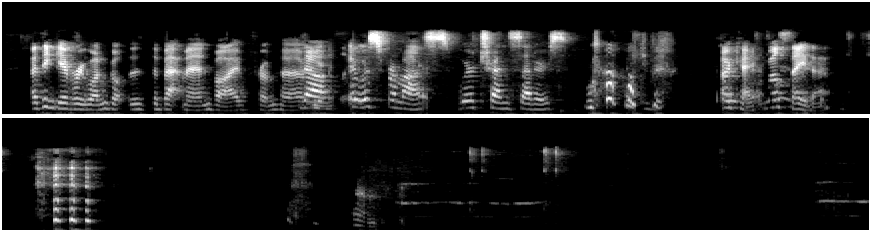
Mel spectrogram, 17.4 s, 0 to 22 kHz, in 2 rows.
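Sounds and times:
speech: 0.3s - 9.6s, 11.6s - 12.6s
upset cat meowing: 16.8s - 17.3s.

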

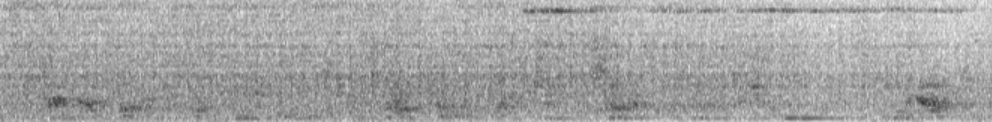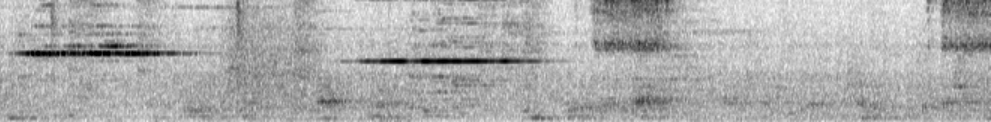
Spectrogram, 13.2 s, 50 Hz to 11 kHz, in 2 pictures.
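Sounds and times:
train rumbling into station platform: 0.0s - 13.2s
faint voices murmuring: 0.2s - 13.2s
high-pitched train wheel and brake squeals: 6.6s - 11.2s, 12.9s - 13.2s.

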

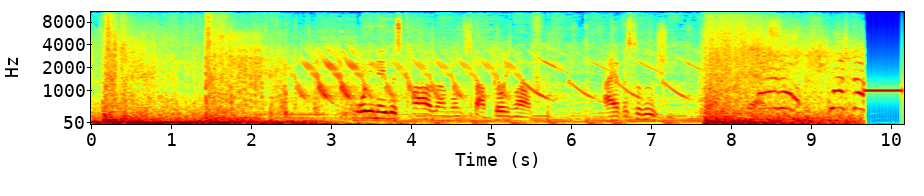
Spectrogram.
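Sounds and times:
dynamite explosion boom: 0.0s - 2.7s, 7.6s - 9.4s
speech: 3.4s - 5.8s, 6.4s - 7.4s, 8.2s - 9.7s.

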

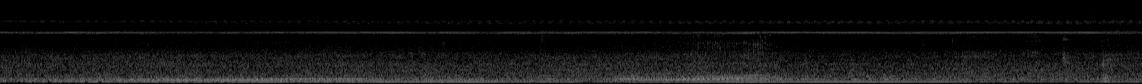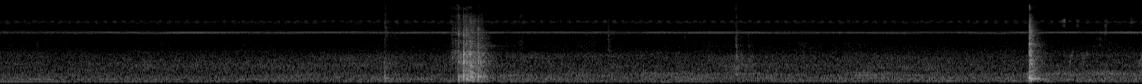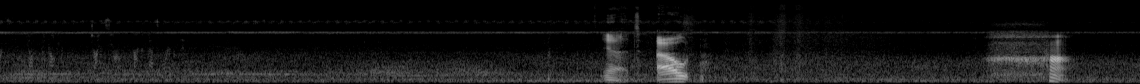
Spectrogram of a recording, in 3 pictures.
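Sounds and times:
insect with a solid continuous trill: 0.2s - 34.2s
sharp knocks: 21.7s - 21.9s
speech: 29.0s - 29.8s, 33.4s - 33.6s.

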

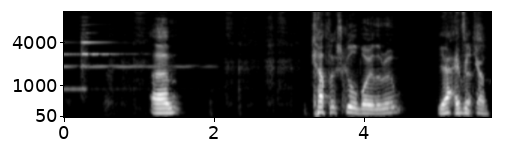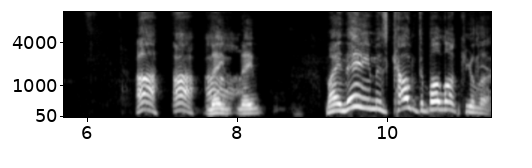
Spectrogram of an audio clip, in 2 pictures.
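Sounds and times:
bell being struck and ringing: 0.0s - 2.1s
speech: 1.2s - 1.6s, 3.3s - 5.7s, 6.6s - 8.4s, 9.2s - 11.3s
person exclaiming: 6.7s - 8.3s.

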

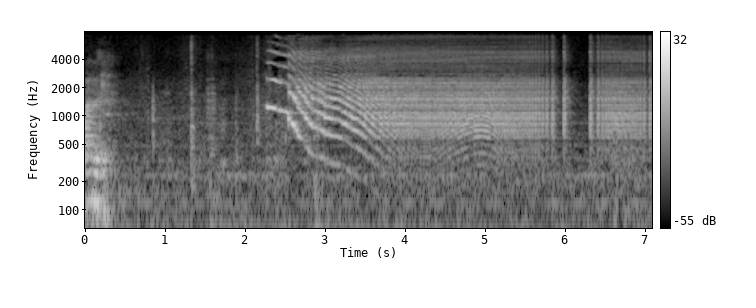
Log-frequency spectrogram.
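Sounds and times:
unoiled door creaking open: 1.4s - 7.0s.

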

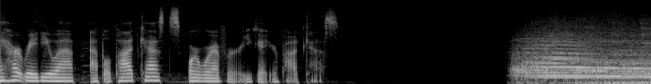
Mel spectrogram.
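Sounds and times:
speech: 0.0s - 3.5s
freight train rumbling roar heard from inside a boxcar: 5.1s - 6.5s.

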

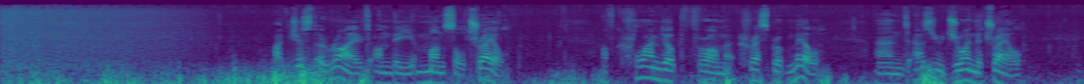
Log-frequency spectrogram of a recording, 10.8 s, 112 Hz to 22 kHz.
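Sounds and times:
weir torrent and white water rapids roaring: 0.0s - 2.2s
speech: 2.9s - 5.2s, 6.1s - 10.3s.

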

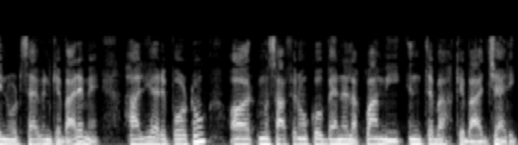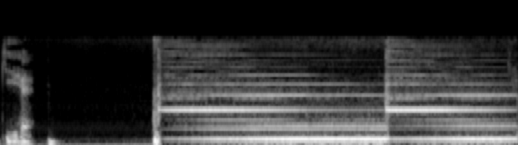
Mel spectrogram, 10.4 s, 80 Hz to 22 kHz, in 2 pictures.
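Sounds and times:
speech: 0.0s - 5.8s
bells ringing in the United States for the September 11 anniversary: 6.8s - 10.3s.

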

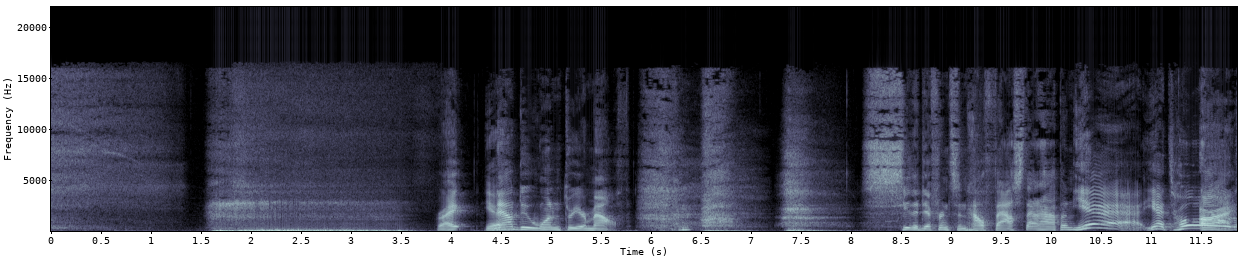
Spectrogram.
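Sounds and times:
breathing in and out through the nose: 0.0s - 3.8s, 5.9s - 8.1s
speech: 3.9s - 6.5s, 8.5s - 11.8s.

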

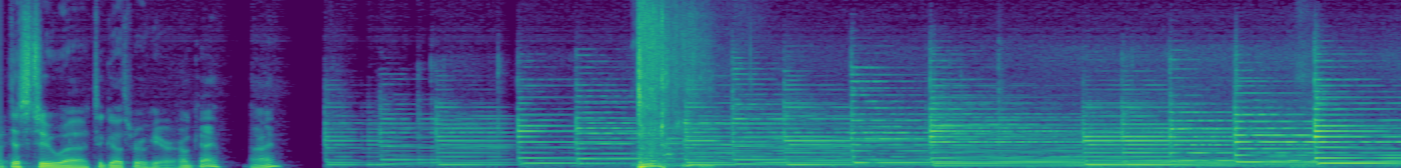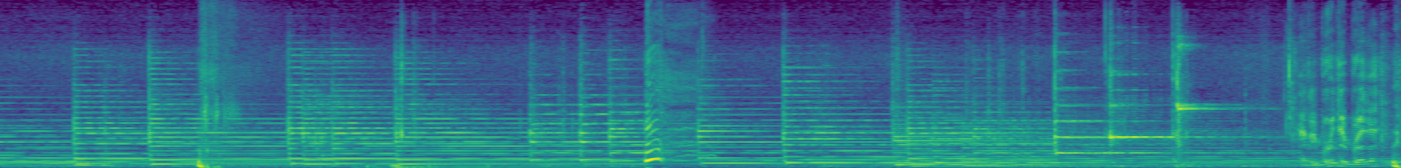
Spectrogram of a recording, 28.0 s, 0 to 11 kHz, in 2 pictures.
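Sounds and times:
speech: 0.0s - 2.9s
old piano playing a tune played back on a phone: 3.2s - 28.0s
laughter: 6.4s - 7.2s, 16.0s - 16.6s, 20.5s - 21.1s, 27.2s - 28.0s
sharp knocks: 16.0s - 16.5s.

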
